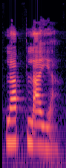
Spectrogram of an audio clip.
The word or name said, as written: la playa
